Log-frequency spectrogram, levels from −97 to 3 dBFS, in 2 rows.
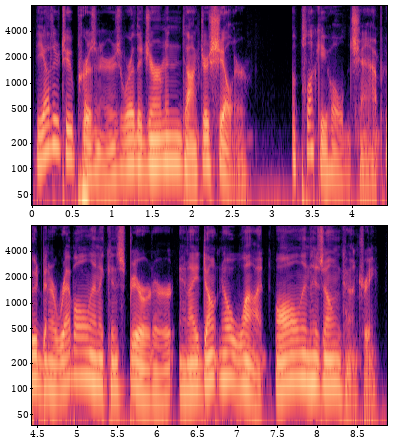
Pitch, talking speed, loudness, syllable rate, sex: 105 Hz, 195 wpm, -18 LUFS, 5.3 syllables/s, male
